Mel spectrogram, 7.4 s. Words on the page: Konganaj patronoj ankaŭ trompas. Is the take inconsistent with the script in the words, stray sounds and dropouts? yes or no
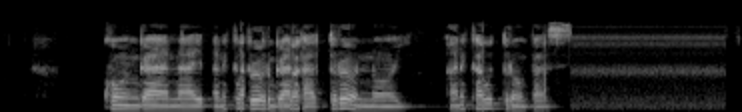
yes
